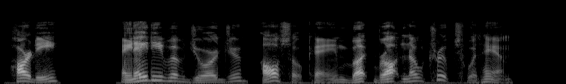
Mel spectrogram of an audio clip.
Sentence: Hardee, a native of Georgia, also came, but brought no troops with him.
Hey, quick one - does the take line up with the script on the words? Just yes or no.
yes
